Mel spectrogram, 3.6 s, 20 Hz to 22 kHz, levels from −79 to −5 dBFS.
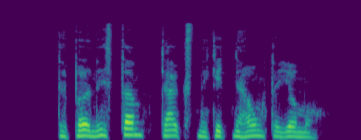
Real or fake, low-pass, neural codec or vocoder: real; 10.8 kHz; none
